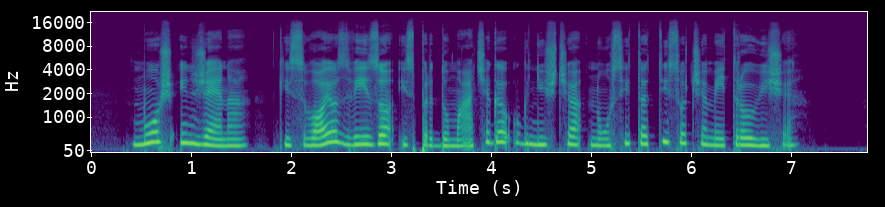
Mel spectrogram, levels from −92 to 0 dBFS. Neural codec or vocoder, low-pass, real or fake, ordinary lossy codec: none; 19.8 kHz; real; none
